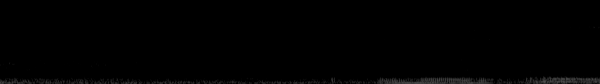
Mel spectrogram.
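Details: Soft, low rumbling breaths rising twice out of steady background hum on a Sunday morning: quiet snoring.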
